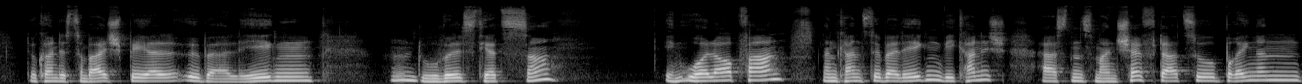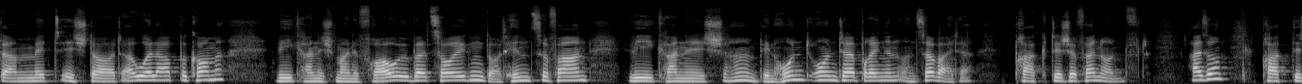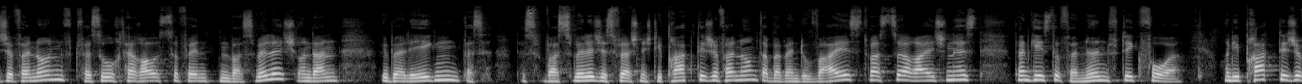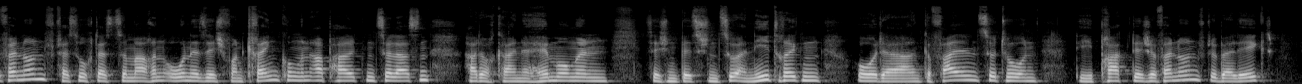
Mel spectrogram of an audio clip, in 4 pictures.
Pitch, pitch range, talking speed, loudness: 170 Hz, 155-190 Hz, 135 wpm, -19 LUFS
